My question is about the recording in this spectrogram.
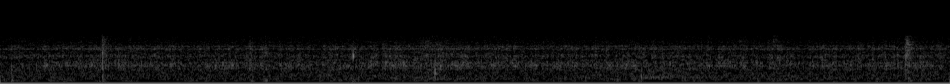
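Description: Steady, even hiss of background noise with no distinct event, broken only by a few faint clicks.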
